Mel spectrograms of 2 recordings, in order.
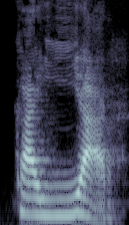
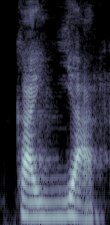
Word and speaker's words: callar: En casi toda América Latina, no todo, se pronuncia callar. And this is pronounced like the Y, like you would know it as a letter Y, callar, ¿verdad?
